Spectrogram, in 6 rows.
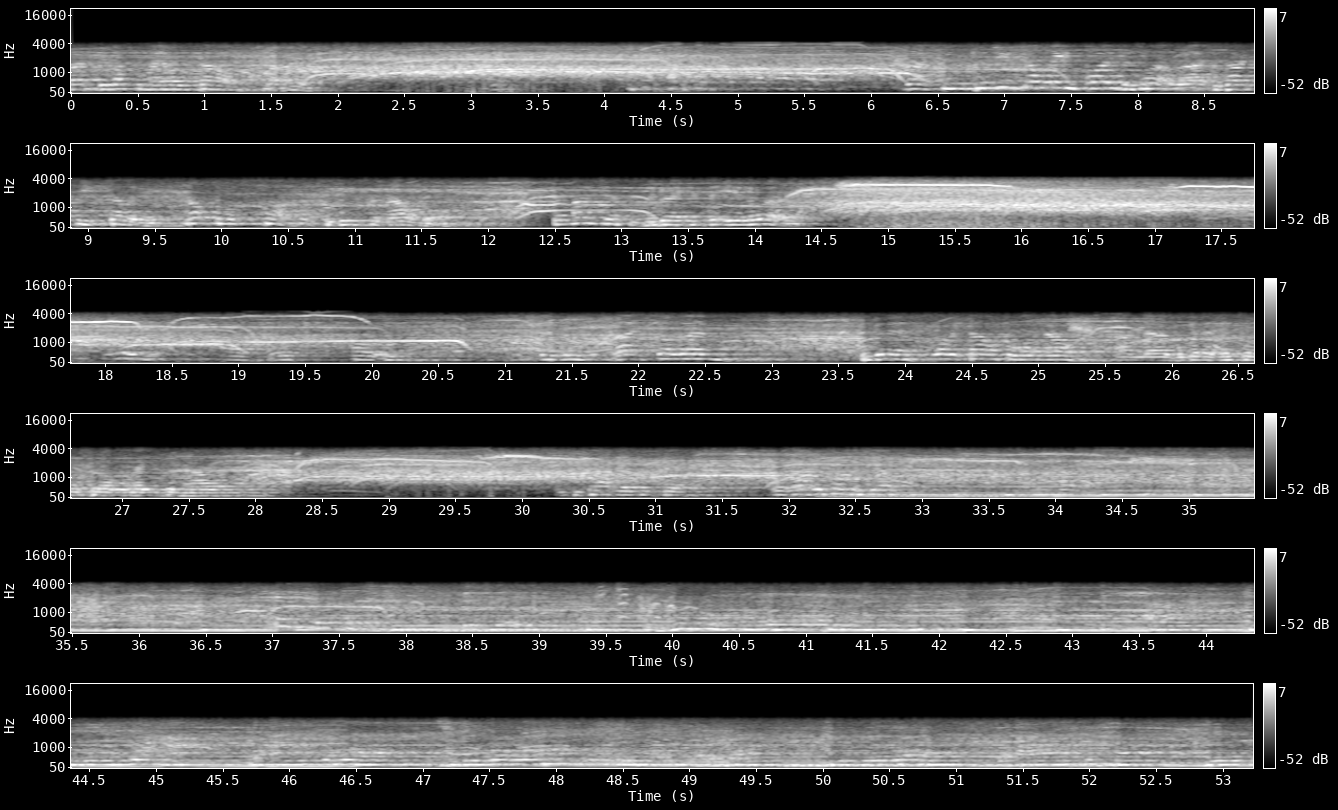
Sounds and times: Speech: 0.0 - 1.8, 6.2 - 11.8, 12.5 - 14.3, 21.3 - 22.7, 23.7 - 27.9, 30.3 - 31.3, 31.9 - 32.9.

